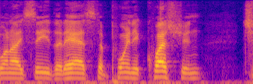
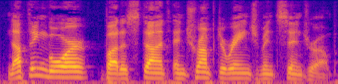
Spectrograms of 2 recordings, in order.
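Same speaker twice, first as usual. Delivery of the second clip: ordinary delivery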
